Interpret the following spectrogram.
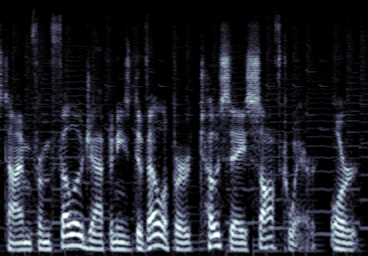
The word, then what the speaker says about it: Tosei: from fellow Japanese developer Tosei Software, or at least I think it's pronounced Tosei, seeing as it's a Japanese company, and it's surely not Toes Software, right?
